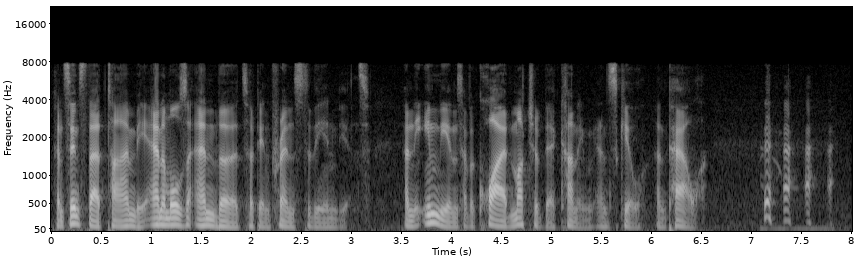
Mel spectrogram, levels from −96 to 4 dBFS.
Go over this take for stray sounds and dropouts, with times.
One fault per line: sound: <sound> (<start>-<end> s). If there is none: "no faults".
sound: laugh (7.1-7.9 s)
